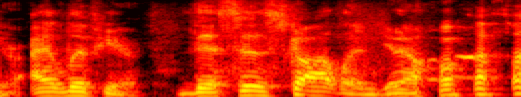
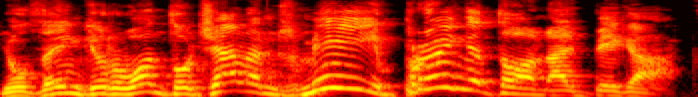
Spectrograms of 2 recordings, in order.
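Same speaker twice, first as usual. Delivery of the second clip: put-on Russian accent, spoken slowly; 7 semitones higher than usual. Showing the voice planned for a new Minotaur Paladin character: Russian accent. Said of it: "he's so gonna have a Russian accent".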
